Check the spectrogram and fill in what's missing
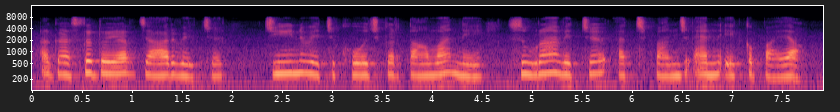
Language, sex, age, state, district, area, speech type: Punjabi, female, 18-30, Punjab, Barnala, rural, read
